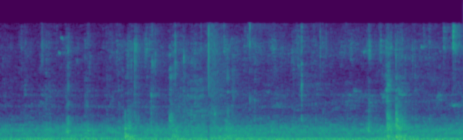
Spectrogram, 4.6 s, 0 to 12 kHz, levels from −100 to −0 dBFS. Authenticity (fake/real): real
